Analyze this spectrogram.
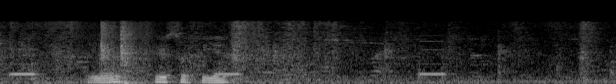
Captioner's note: machine beeping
